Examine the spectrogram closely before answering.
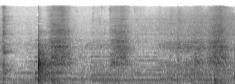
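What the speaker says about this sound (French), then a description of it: "on va les hacher un petit peu" A knife works through tomatoes on a board, making a scraping, rubbing cut with a sharp knock near the start and another at the end, close and moderately quiet, with no talking.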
